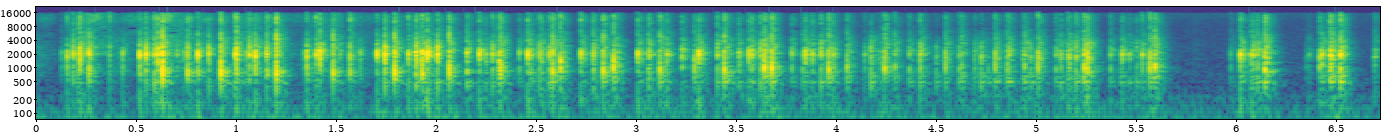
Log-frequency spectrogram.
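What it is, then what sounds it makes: Cellophane-wrapped cardboard box. An orange cardboard box wrapped in cellophane plastic is held in both hands while fingers scratch and crinkle the wrap over the cardboard. The result is a dense run of bright, crackly, papery scratching bursts that continue almost without break, briefly dropping near silence twice toward the end.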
